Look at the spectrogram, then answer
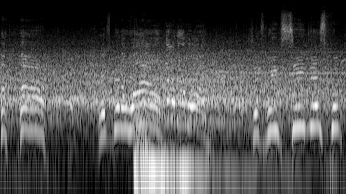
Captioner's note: laugh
